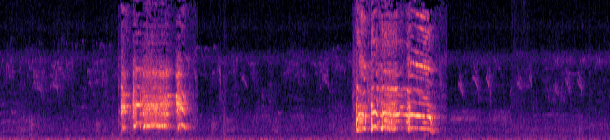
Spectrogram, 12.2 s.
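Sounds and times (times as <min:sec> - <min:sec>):
rooster crowing: 0:02.4 - 0:04.0, 0:07.1 - 0:09.0.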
